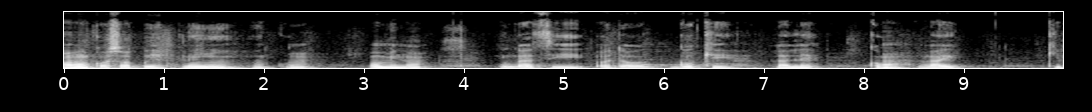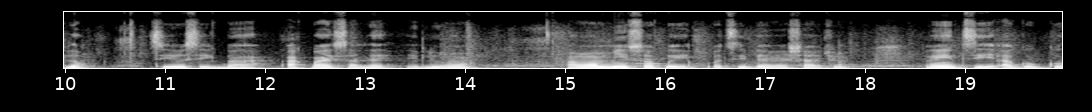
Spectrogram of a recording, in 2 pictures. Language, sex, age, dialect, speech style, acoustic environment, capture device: Yoruba, male, 18-24, Nigeria - Ibadan, relaxed, people talking, mobile / Linux / Chrome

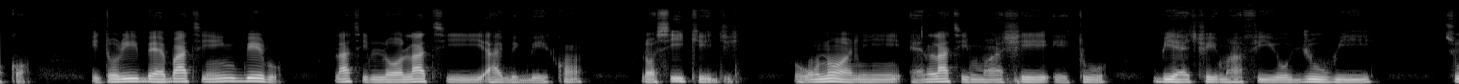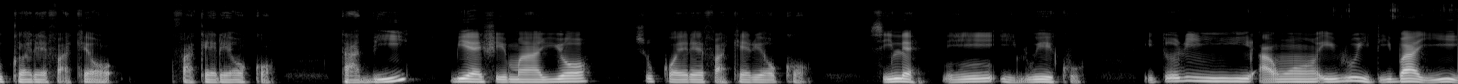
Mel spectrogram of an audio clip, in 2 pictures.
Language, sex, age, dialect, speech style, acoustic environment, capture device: Yoruba, male, 35-44, Nigeria - Lagos Yoruba, happy; focused; excited, silence; appliances; construction, mobile / Linux / Chrome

